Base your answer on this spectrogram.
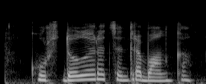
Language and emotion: Russian, neutral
